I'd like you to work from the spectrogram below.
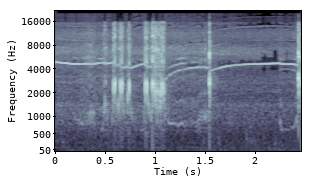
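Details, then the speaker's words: Dental implant placement, lower first bicuspid area: high, thin high-speed drill whine with brief gritty crackling bursts as the bur marks the bone about 3 mm behind the adjacent front tooth. "so the first thing we're going to do is we're going to mark the spot about three millimeters away behind the uh the adjacent front tooth and uh we're going to mark it with a high speed"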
